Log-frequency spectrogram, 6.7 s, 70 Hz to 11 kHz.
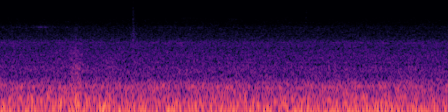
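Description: Steady low rumble of an E5 series Shinkansen train running along the line, heard from inside the passenger cabin.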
